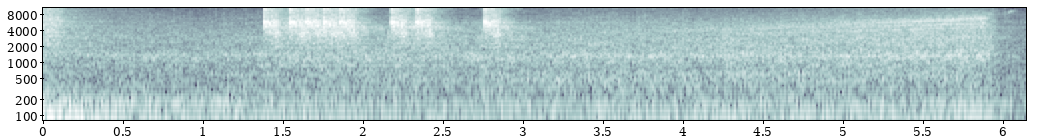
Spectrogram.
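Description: Intro music with sound effects: a deep impact at the start, then a sustained low rumbling bass bed, a short burst of glitchy clicks about one and a half to three seconds in, and a faint rising tone building toward the end.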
